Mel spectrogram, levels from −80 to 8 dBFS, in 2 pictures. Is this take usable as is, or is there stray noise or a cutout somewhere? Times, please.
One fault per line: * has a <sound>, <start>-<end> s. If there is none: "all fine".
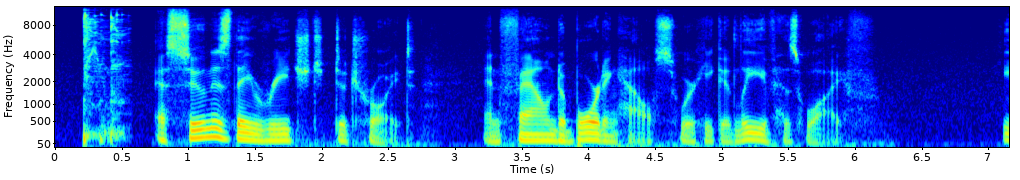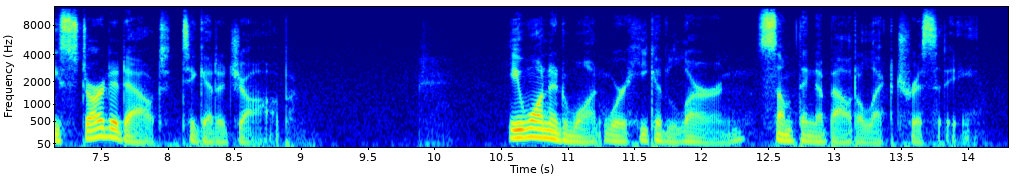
* has a thud, 0.2-0.6 s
